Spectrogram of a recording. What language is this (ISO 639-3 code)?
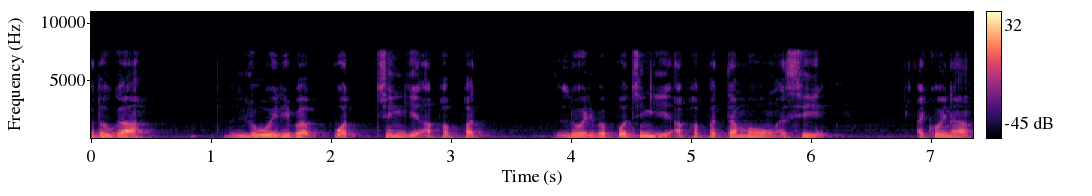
mni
